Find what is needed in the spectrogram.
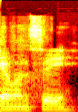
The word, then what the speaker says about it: HbA1c: There's the vitamin D test, and I always say this wrong, the HAB1. – Blood sugar, the one, fatty red cells. I always mix up the letters. – HbA1c, hemoglobin A1c.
